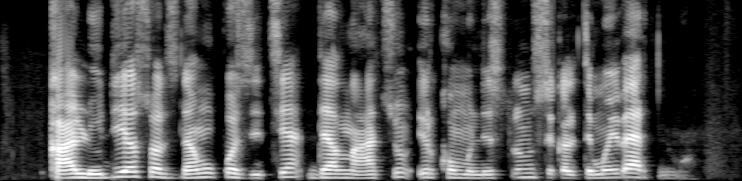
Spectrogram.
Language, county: Lithuanian, Vilnius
